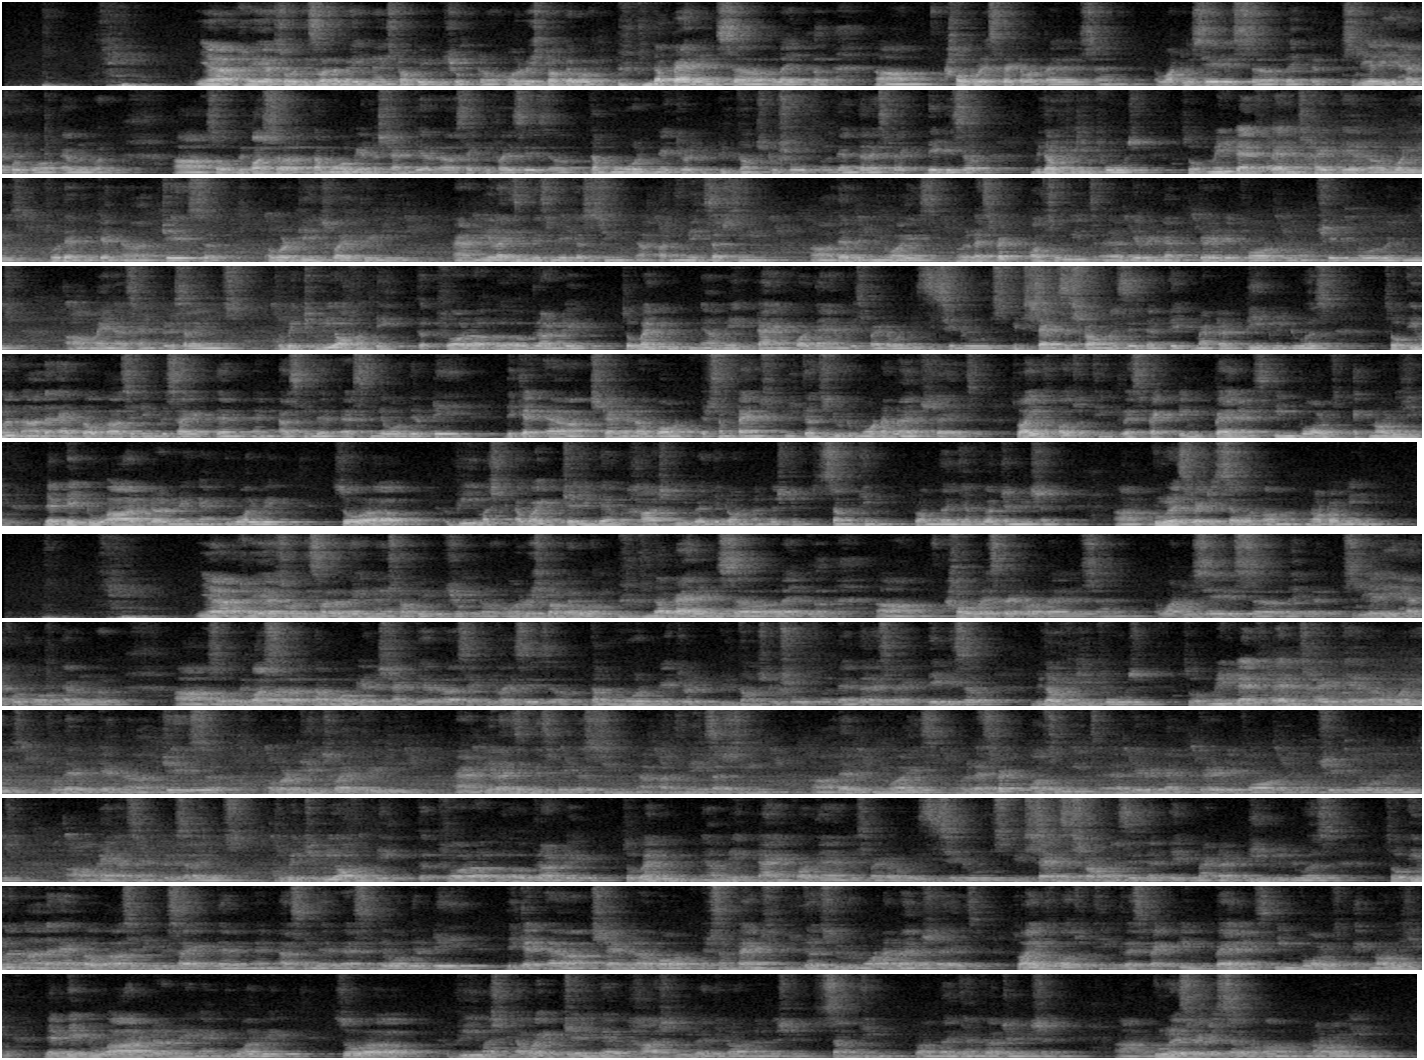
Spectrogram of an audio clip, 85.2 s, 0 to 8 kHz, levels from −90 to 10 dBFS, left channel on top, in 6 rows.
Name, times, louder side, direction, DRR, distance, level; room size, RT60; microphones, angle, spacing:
voice 1, 1.0-1.3 1.9-24.0 24.5-25.5 26.0-30.6 31.0-32.5 32.9-36.1 36.5-42.7 43.2-45.0 45.3-46.5 46.7-48.4 48.8-56.1 56.4-61.4 61.8-66.5 66.9-73.8 74.3-75.2 75.4-81.6 82.1-84.7, left 4 dB, 65° left, -1 dB, 0.3 m, -27 dB
sound 1, 26.8-46.2, right 1 dB, 10° right, 0.6 m, -47 dB
2.5 x 2.5 x 3.5 m, 1.2 s
head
